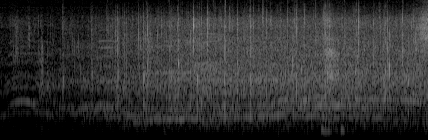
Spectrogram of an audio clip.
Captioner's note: crowd applauding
